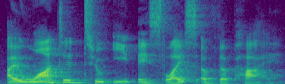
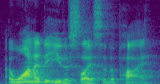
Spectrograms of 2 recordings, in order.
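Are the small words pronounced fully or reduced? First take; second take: fully; reduced. First: Each word is pronounced fully and separately. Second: Words run together with reduced schwa vowels. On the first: This is how a textbook presents it. "a forma certa de como pronunciar a frase que vocês vão aprender em um livro didático" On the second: This is how native speakers normally talk. "a maneira natural, normal, para mim, como falante nativo"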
